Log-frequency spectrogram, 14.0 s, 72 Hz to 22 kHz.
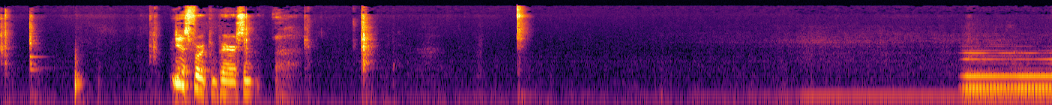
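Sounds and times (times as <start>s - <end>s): faint low hum: 5.2s - 14.0s
loud amplifier buzzing hum: 11.0s - 14.0s.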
